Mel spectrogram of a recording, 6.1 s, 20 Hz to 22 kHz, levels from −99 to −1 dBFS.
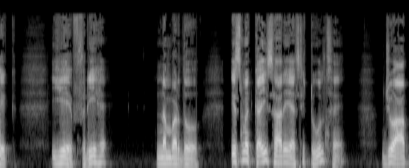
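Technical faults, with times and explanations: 1.32 s, 2.93 s and 4.48 to 4.50 s, underrun with held sample: the output buffer ran dry and the converter froze on its last value until data arrived, so the waveform sits flat at a fixed level. The sound halts with barely a click, and roughly as much live audio as the gap was lost. The first two gaps last 5 ms and the third 20 ms.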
